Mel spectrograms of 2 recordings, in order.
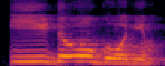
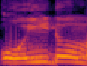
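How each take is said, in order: First: The word begins with an 'ee' sound. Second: The word begins with an 'oy' sound. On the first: The speaker calls it right. "ओ ई silent here" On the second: The speaker calls it wrong. "ओइडो मत बना देना इसको"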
